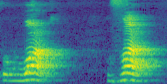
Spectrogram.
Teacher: Now the number 20 is, how to say number 20 is vingt, vingt. T is completely omitted and N will take the nasal sound.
